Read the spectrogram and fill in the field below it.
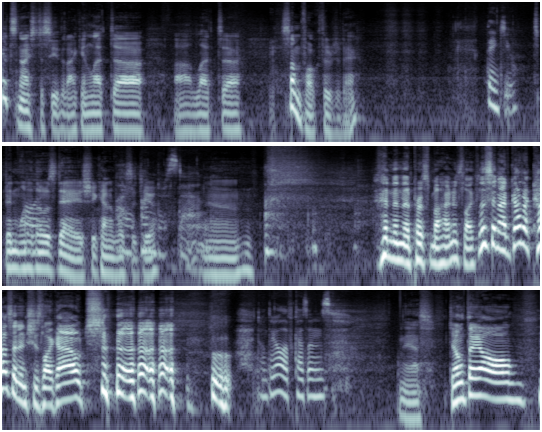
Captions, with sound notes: It's nice to see that I can let some folk through today. - Thank you. - It's been one of those days, she kind of looks at you. - I understand. - And then the person behind you is like, listen, I've got a cousin! And she's like, out! (laughing) - Don't they all have cousins? - Yes, don't they all.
